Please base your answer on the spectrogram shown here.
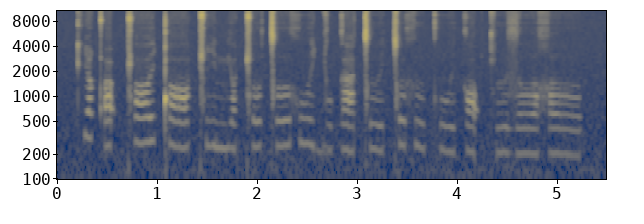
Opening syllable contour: falling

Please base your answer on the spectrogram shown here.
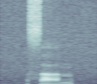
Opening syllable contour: low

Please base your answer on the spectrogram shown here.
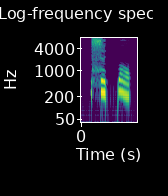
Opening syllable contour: high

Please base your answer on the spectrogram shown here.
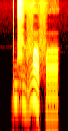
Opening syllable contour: falling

